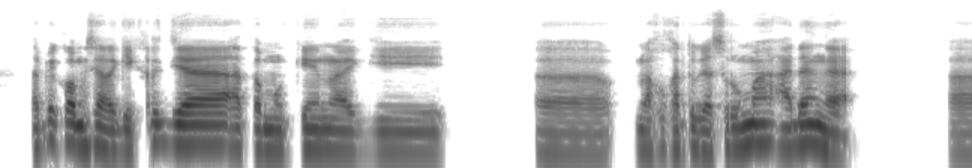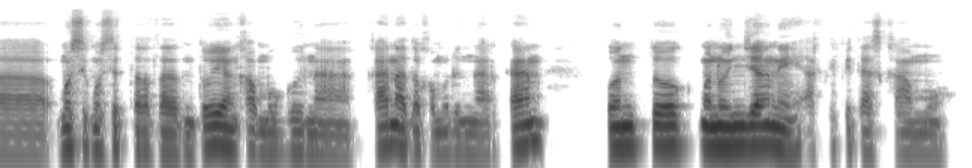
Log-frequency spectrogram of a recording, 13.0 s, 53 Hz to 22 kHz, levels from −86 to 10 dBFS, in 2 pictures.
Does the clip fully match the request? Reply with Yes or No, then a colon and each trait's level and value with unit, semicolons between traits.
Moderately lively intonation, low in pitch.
Yes: average, 4.2 semitones; low, 105 Hz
